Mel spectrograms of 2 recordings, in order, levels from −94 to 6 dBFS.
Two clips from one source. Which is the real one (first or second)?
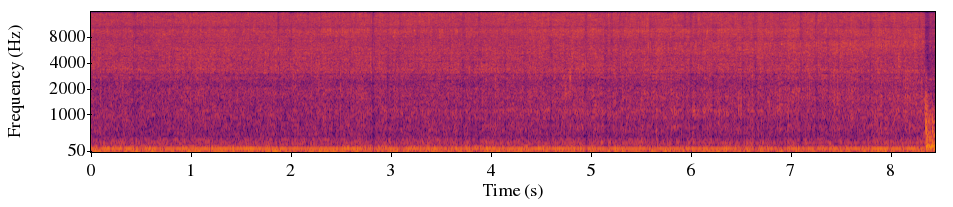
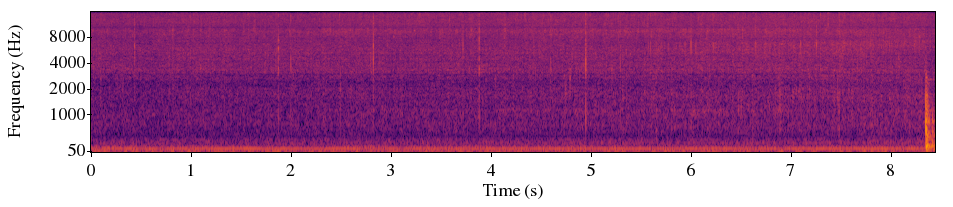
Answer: first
